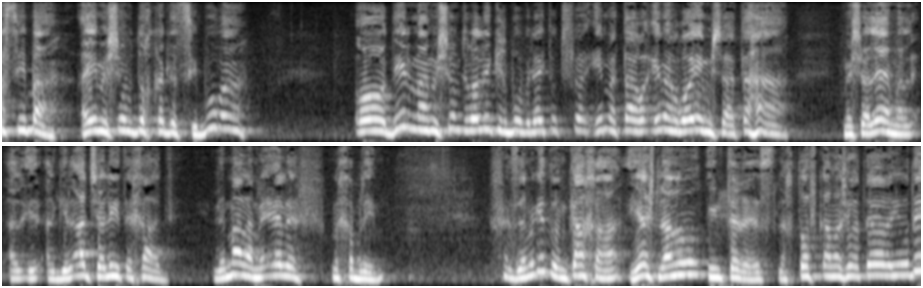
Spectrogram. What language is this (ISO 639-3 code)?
heb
